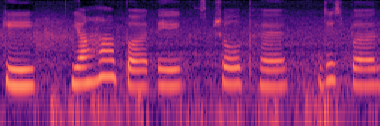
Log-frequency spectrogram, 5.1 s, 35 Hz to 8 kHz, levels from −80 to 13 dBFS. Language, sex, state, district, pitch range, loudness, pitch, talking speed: Hindi, female, Haryana, Charkhi Dadri, 200-240 Hz, -16 LUFS, 215 Hz, 95 wpm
